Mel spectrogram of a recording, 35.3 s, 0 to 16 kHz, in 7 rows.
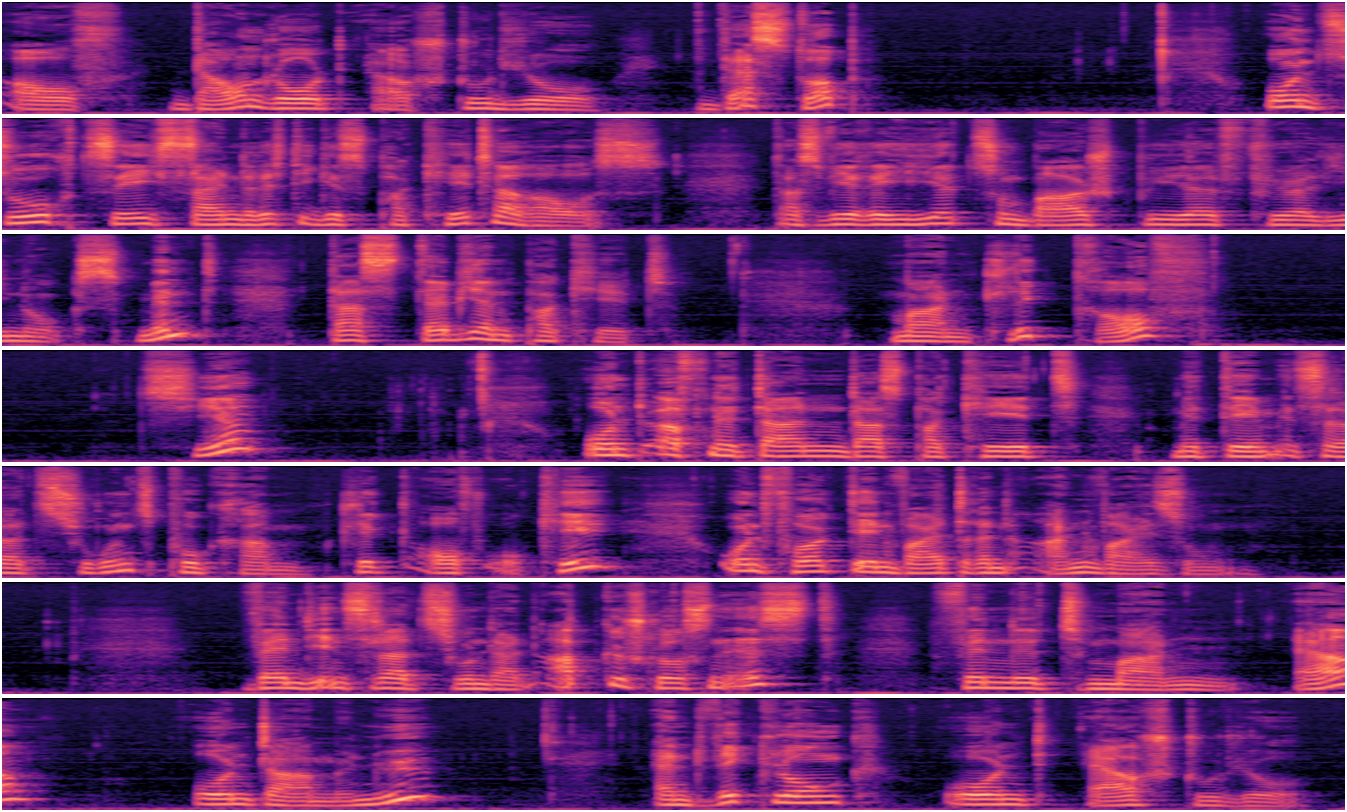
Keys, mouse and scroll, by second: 2.7 click, 6.9-10.0 drag, 14.6 click, 27.8 click, 29.2 click.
